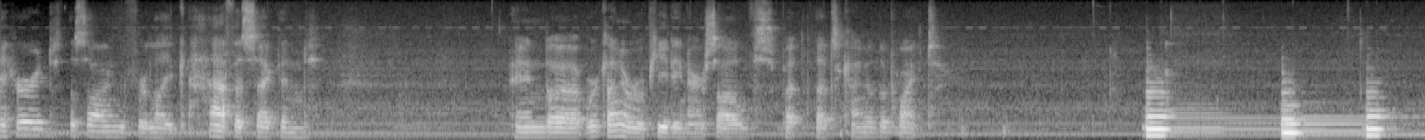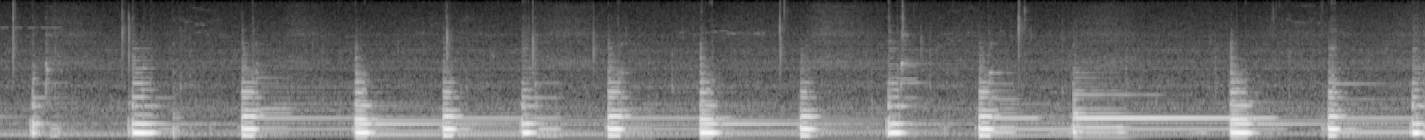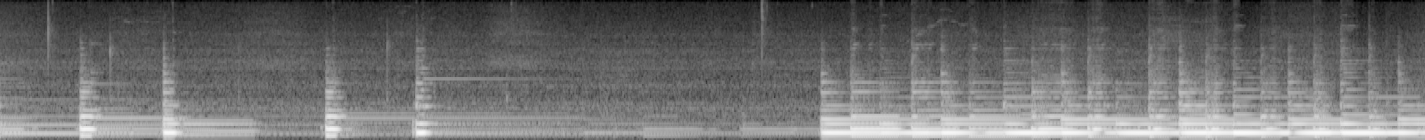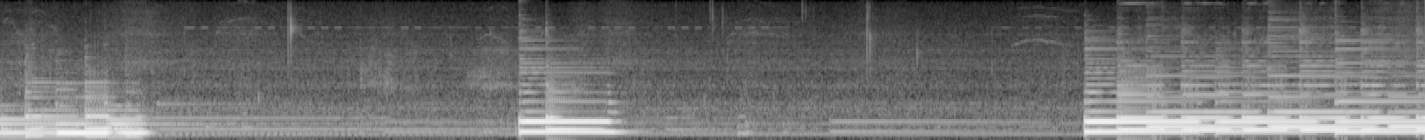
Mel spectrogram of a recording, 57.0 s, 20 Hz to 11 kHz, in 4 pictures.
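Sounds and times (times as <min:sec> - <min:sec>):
electric guitar chords strummed: 0:11.2 - 0:50.3, 0:53.6 - 0:57.0.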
